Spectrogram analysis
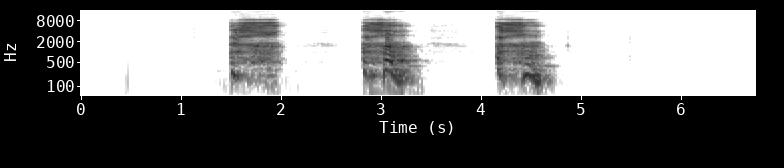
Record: {"three_cough_length": "6.7 s", "three_cough_amplitude": 25089, "three_cough_signal_mean_std_ratio": 0.35, "survey_phase": "alpha (2021-03-01 to 2021-08-12)", "age": "45-64", "gender": "Female", "wearing_mask": "No", "symptom_none": true, "smoker_status": "Never smoked", "respiratory_condition_asthma": false, "respiratory_condition_other": false, "recruitment_source": "REACT", "submission_delay": "1 day", "covid_test_result": "Negative", "covid_test_method": "RT-qPCR"}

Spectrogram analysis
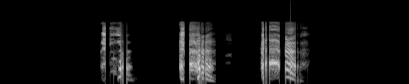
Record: {"three_cough_length": "4.1 s", "three_cough_amplitude": 30413, "three_cough_signal_mean_std_ratio": 0.31, "survey_phase": "beta (2021-08-13 to 2022-03-07)", "age": "45-64", "gender": "Female", "wearing_mask": "No", "symptom_none": true, "symptom_onset": "6 days", "smoker_status": "Never smoked", "respiratory_condition_asthma": false, "respiratory_condition_other": false, "recruitment_source": "REACT", "submission_delay": "1 day", "covid_test_result": "Negative", "covid_test_method": "RT-qPCR", "influenza_a_test_result": "Unknown/Void", "influenza_b_test_result": "Unknown/Void"}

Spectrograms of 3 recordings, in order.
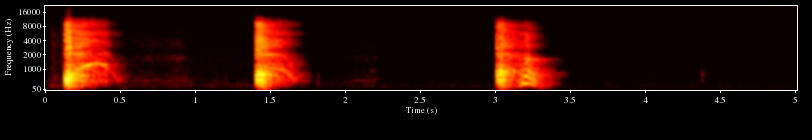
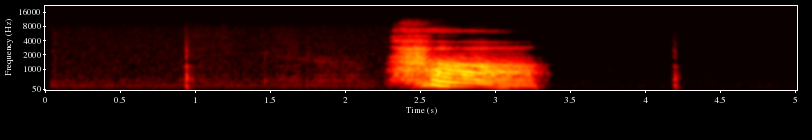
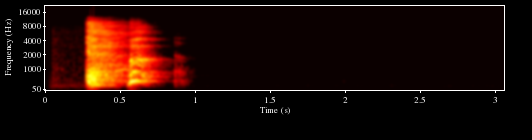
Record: {"three_cough_length": "5.0 s", "three_cough_amplitude": 30674, "three_cough_signal_mean_std_ratio": 0.22, "exhalation_length": "5.0 s", "exhalation_amplitude": 16655, "exhalation_signal_mean_std_ratio": 0.3, "cough_length": "3.1 s", "cough_amplitude": 27645, "cough_signal_mean_std_ratio": 0.23, "survey_phase": "beta (2021-08-13 to 2022-03-07)", "age": "65+", "gender": "Female", "wearing_mask": "No", "symptom_none": true, "smoker_status": "Never smoked", "respiratory_condition_asthma": false, "respiratory_condition_other": false, "recruitment_source": "REACT", "submission_delay": "1 day", "covid_test_result": "Negative", "covid_test_method": "RT-qPCR", "influenza_a_test_result": "Negative", "influenza_b_test_result": "Negative"}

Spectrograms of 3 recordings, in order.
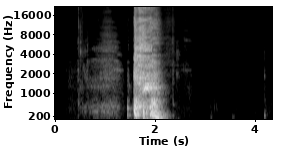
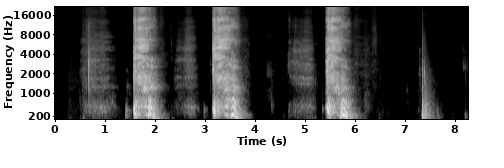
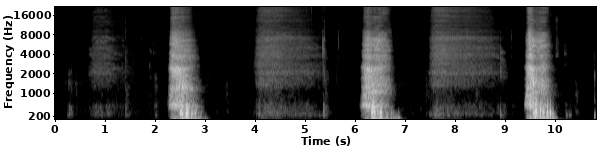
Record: {"cough_length": "4.4 s", "cough_amplitude": 32768, "cough_signal_mean_std_ratio": 0.3, "three_cough_length": "8.3 s", "three_cough_amplitude": 32768, "three_cough_signal_mean_std_ratio": 0.36, "exhalation_length": "10.8 s", "exhalation_amplitude": 27530, "exhalation_signal_mean_std_ratio": 0.3, "survey_phase": "beta (2021-08-13 to 2022-03-07)", "age": "65+", "gender": "Male", "wearing_mask": "No", "symptom_none": true, "smoker_status": "Ex-smoker", "respiratory_condition_asthma": false, "respiratory_condition_other": false, "recruitment_source": "REACT", "submission_delay": "1 day", "covid_test_result": "Negative", "covid_test_method": "RT-qPCR"}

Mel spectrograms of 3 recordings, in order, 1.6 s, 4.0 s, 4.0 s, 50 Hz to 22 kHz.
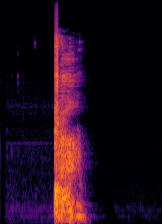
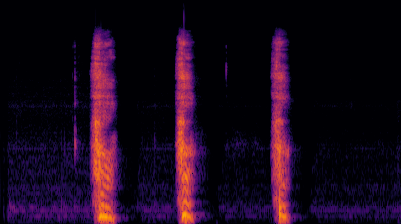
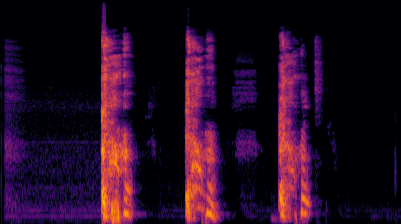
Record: {"cough_length": "1.6 s", "cough_amplitude": 32768, "cough_signal_mean_std_ratio": 0.3, "exhalation_length": "4.0 s", "exhalation_amplitude": 31910, "exhalation_signal_mean_std_ratio": 0.28, "three_cough_length": "4.0 s", "three_cough_amplitude": 32768, "three_cough_signal_mean_std_ratio": 0.32, "survey_phase": "beta (2021-08-13 to 2022-03-07)", "age": "65+", "gender": "Male", "wearing_mask": "No", "symptom_none": true, "smoker_status": "Ex-smoker", "respiratory_condition_asthma": false, "respiratory_condition_other": false, "recruitment_source": "Test and Trace", "submission_delay": "1 day", "covid_test_result": "Negative", "covid_test_method": "RT-qPCR"}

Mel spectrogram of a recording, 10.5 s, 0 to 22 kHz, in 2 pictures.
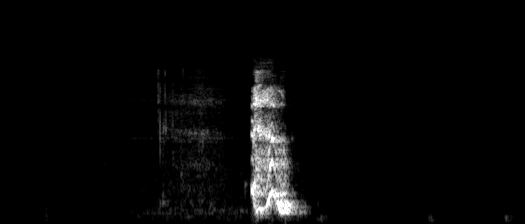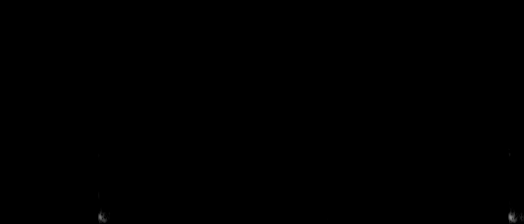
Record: {"cough_length": "10.5 s", "cough_amplitude": 29397, "cough_signal_mean_std_ratio": 0.17, "survey_phase": "beta (2021-08-13 to 2022-03-07)", "age": "65+", "gender": "Female", "wearing_mask": "No", "symptom_none": true, "smoker_status": "Never smoked", "respiratory_condition_asthma": false, "respiratory_condition_other": false, "recruitment_source": "REACT", "submission_delay": "2 days", "covid_test_result": "Negative", "covid_test_method": "RT-qPCR"}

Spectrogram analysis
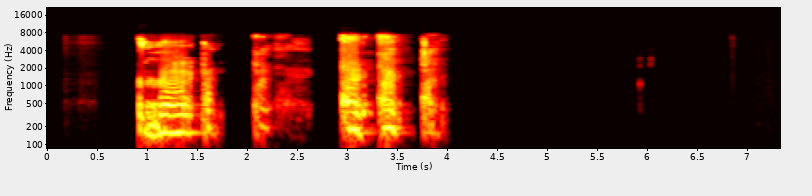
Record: {"cough_length": "7.3 s", "cough_amplitude": 28618, "cough_signal_mean_std_ratio": 0.34, "survey_phase": "beta (2021-08-13 to 2022-03-07)", "age": "18-44", "gender": "Female", "wearing_mask": "No", "symptom_cough_any": true, "symptom_runny_or_blocked_nose": true, "symptom_sore_throat": true, "symptom_fatigue": true, "symptom_fever_high_temperature": true, "symptom_change_to_sense_of_smell_or_taste": true, "symptom_onset": "5 days", "smoker_status": "Never smoked", "respiratory_condition_asthma": false, "respiratory_condition_other": false, "recruitment_source": "Test and Trace", "submission_delay": "2 days", "covid_test_result": "Positive", "covid_test_method": "RT-qPCR", "covid_ct_value": 23.0, "covid_ct_gene": "N gene"}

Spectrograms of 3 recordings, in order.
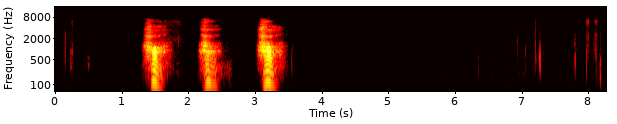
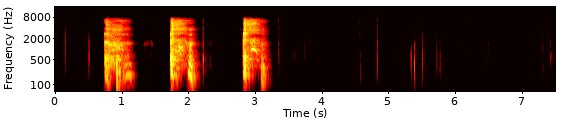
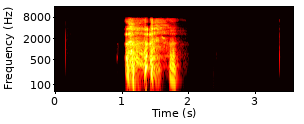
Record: {"exhalation_length": "8.3 s", "exhalation_amplitude": 25132, "exhalation_signal_mean_std_ratio": 0.2, "three_cough_length": "7.5 s", "three_cough_amplitude": 30972, "three_cough_signal_mean_std_ratio": 0.26, "cough_length": "3.6 s", "cough_amplitude": 31217, "cough_signal_mean_std_ratio": 0.31, "survey_phase": "beta (2021-08-13 to 2022-03-07)", "age": "65+", "gender": "Male", "wearing_mask": "No", "symptom_none": true, "smoker_status": "Ex-smoker", "respiratory_condition_asthma": false, "respiratory_condition_other": false, "recruitment_source": "Test and Trace", "submission_delay": "0 days", "covid_test_result": "Negative", "covid_test_method": "LFT"}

